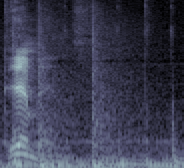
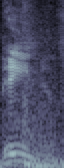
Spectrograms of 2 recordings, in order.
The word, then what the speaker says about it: Demons: If you don't know who this guy is, his name is Jamel Maurice Demons. But I'm going to say Demons because it's spelled the same way. That's right, Demons.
